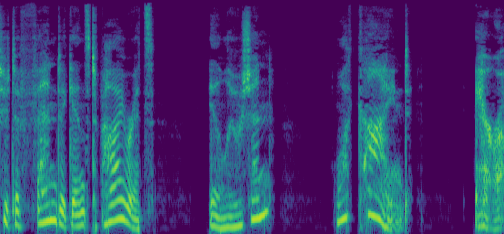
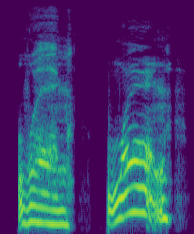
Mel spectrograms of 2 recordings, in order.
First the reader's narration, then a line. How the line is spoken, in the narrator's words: her mind squeaked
